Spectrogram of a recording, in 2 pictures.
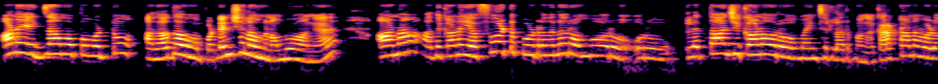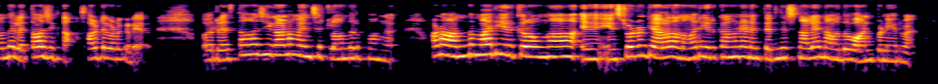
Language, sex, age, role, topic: Tamil, female, 35-39, guest, நீடித்த கற்றலுக்கு மனநிலை முக்கியமா?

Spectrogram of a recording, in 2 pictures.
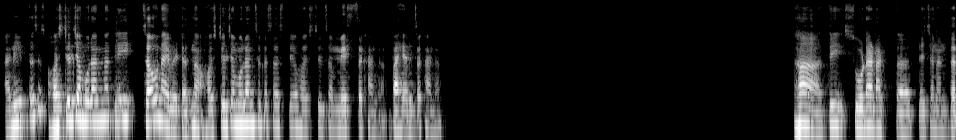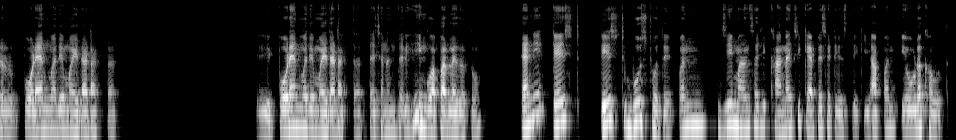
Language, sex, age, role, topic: Marathi, male, 20-24, guest, प्रेमाने बनवलेलं जेवण वेगळं चविष्ट का वाटतं?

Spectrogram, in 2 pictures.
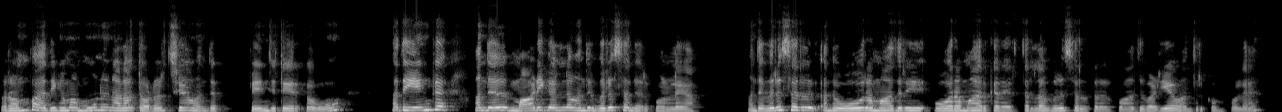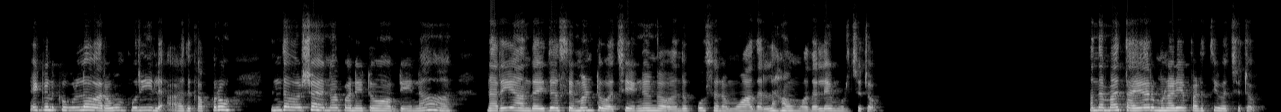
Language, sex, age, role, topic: Tamil, female, 20-24, guest, மழைக்காலம் உங்களை பெரிய மாற்றங்களுக்கு எப்படித் தயாராக்குகிறது?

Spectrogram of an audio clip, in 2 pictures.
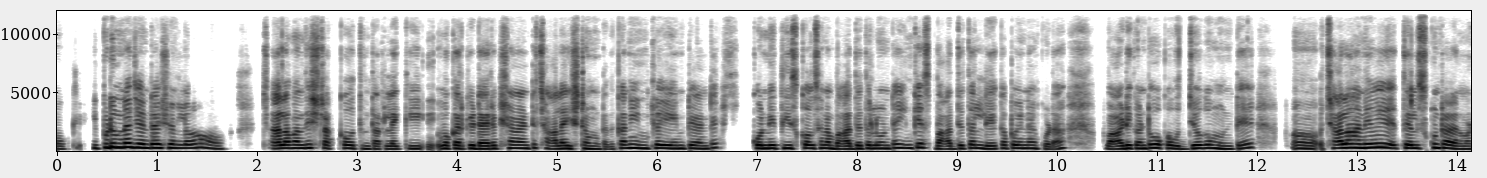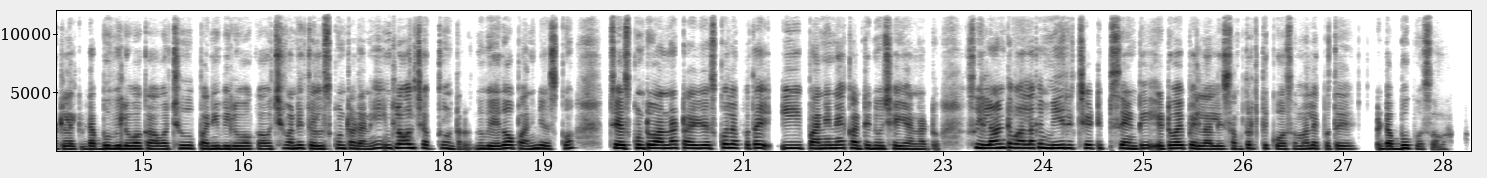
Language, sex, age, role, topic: Telugu, female, 25-29, host, సంతృప్తిగా ఉండడానికి జీతం ఎంత ముఖ్యమైంది?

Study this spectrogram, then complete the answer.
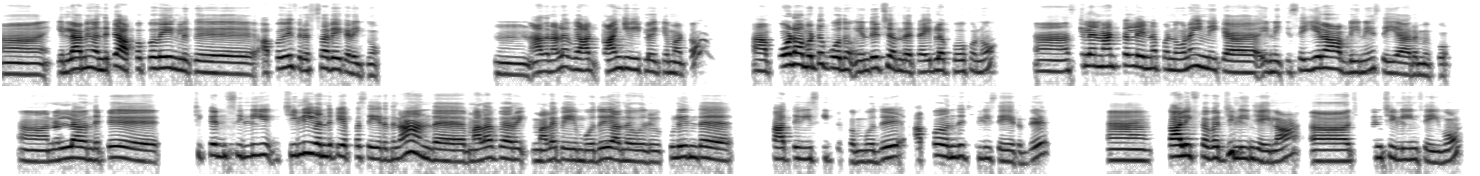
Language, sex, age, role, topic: Tamil, female, 25-29, guest, மழைக்காலத்தில் வீட்டாருடன் பகிர்ந்து சாப்பிடும் சிற்றுண்டிகள் பற்றி சொல்ல முடியுமா?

